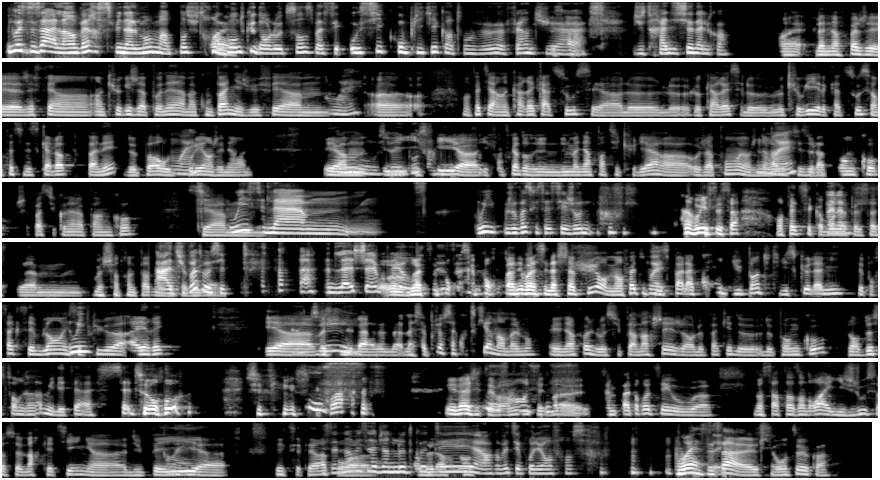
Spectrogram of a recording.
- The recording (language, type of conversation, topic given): French, podcast, Quel rôle jouent les repas dans tes traditions familiales ?
- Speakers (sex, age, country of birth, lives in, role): female, 30-34, France, France, host; male, 30-34, France, France, guest
- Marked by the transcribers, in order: in Japanese: "kare katsu"; in Japanese: "kare"; in Japanese: "katsu"; chuckle; in Japanese: "panko"; in Japanese: "panko"; chuckle; chuckle; laugh; laughing while speaking: "de la chapelure, oui, c'est ça"; "chère" said as "key"; in Japanese: "panko"; laughing while speaking: "sept euros. J'ai fait j'ai fait : Quoi ?"; chuckle; other background noise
